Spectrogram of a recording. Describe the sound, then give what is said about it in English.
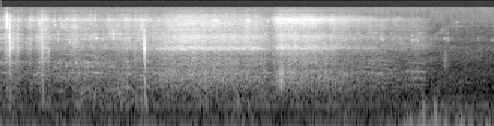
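A man washes his hands under running water: a steady hissing flow broken by a few sharp drips and splashes, easing off near the end. “Let Me Be Frank, and it's him washing his hands.”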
